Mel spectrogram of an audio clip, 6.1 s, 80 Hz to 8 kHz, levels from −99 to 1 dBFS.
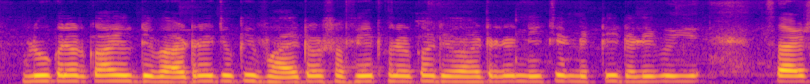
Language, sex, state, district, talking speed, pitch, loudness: Hindi, male, Chhattisgarh, Balrampur, 185 wpm, 195 Hz, -18 LUFS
